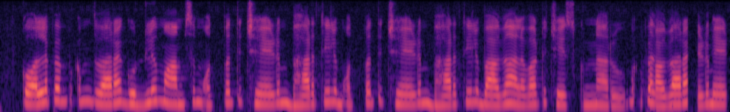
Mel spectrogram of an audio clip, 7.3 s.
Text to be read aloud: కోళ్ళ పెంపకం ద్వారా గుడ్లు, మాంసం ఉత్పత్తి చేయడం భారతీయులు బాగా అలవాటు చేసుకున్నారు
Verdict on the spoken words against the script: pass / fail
fail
